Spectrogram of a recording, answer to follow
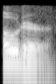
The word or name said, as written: odor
